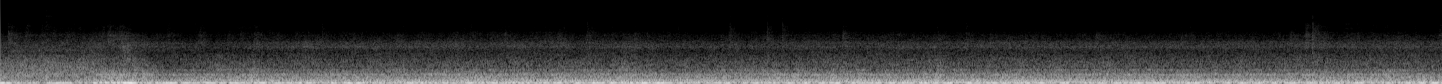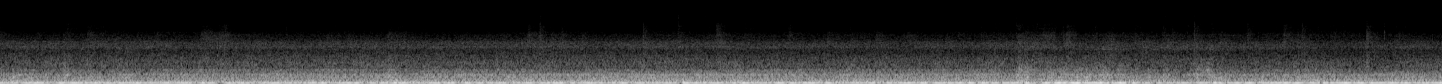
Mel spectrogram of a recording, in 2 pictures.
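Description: Steady low rumble of a moving passenger train heard from inside the carriage, wheels running on the rails, with a few faint clicks along the way.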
